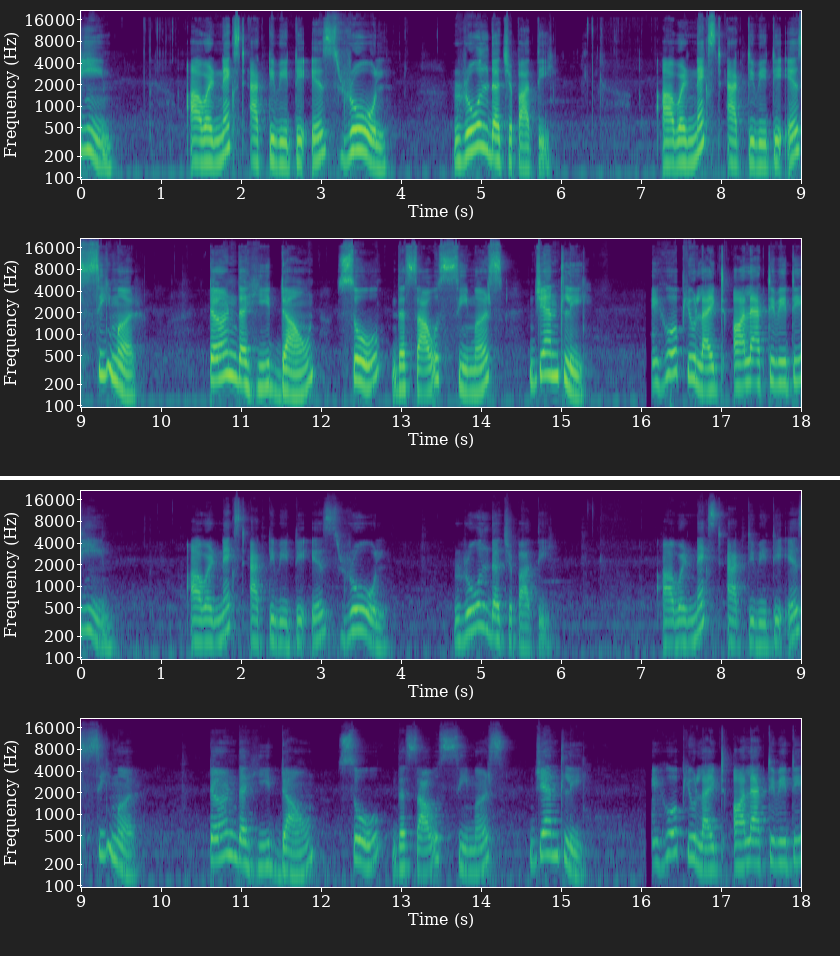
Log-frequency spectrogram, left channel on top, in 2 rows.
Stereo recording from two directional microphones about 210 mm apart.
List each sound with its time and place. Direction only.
0.0 s a woman's voice: 50° left (ahead or behind)
7.2 s a woman's voice: 50° left (ahead or behind)
16.1 s speech: 35° left (ahead or behind)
